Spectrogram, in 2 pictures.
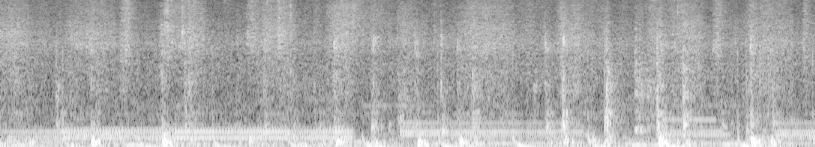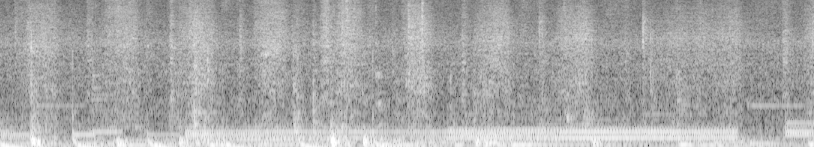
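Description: Background music with long held chords that stop and restart every second or two, over scattered small clicks and knocks of a plastic filter housing being turned onto its head by hand.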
